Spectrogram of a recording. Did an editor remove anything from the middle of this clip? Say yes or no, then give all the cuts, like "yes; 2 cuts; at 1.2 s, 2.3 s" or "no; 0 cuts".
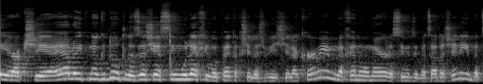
no; 0 cuts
